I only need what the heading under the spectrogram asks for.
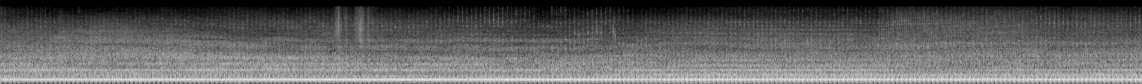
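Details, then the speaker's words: Allen chipper leaf shredder's small single-cylinder engine, started stone cold on choke after carb cleaned twice: dead-steady even hum without surging or misfires; healthy, settled running after repair. "so there you go chipper shredder done okay so there you have it one chipper shredder now all done"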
